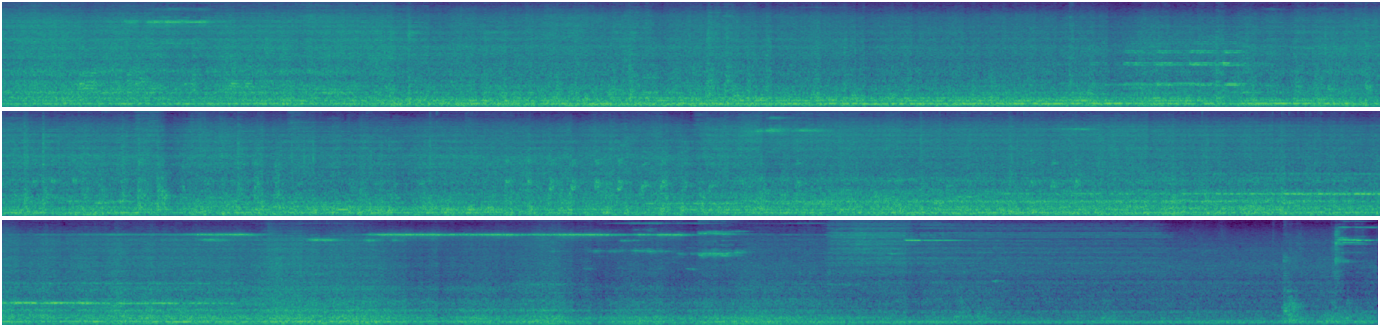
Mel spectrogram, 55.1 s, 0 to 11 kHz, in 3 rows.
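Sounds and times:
diesel train running on rails: 0.0 - 55.0
train wheels squealing: 1.0 - 4.4, 25.1 - 29.6, 32.1 - 33.4, 34.5 - 52.4, 54.5 - 55.0.

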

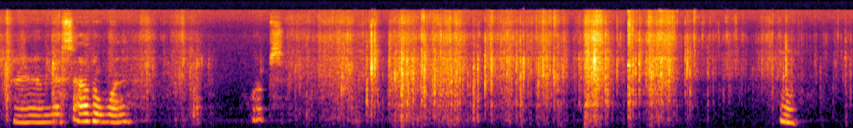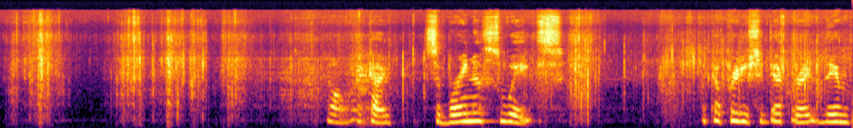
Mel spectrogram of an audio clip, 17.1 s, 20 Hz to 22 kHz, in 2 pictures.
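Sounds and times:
paper and envelope rustling: 0.0 - 2.1, 2.8 - 17.0.

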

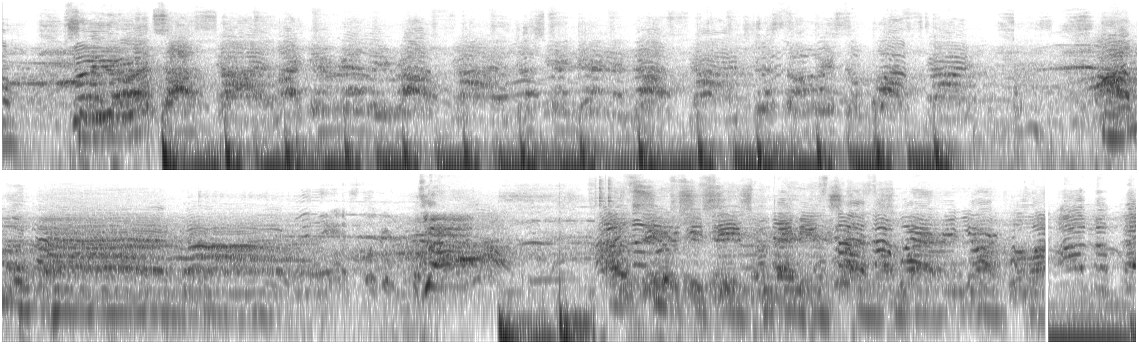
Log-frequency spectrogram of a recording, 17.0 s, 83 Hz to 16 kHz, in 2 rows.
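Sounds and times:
live concert music with heavy bass: 0.0 - 7.9, 8.6 - 17.0
crowd shouting and singing: 0.0 - 17.0.

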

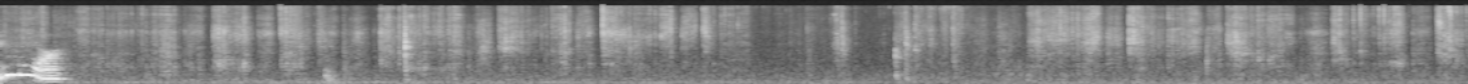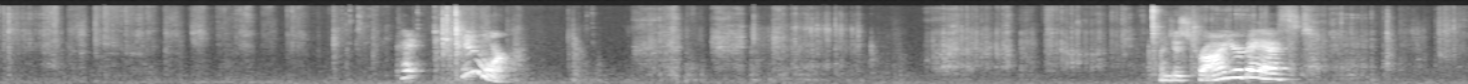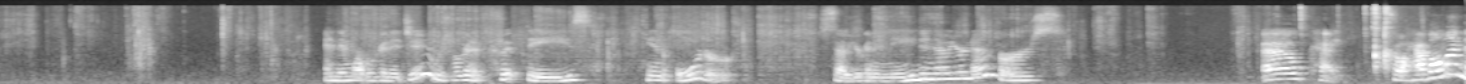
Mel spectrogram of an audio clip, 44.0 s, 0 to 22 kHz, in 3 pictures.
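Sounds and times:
scissors snipping paper: 0.0 - 7.5, 10.3 - 19.8, 24.0 - 41.0
paper rustling: 8.1 - 41.1.

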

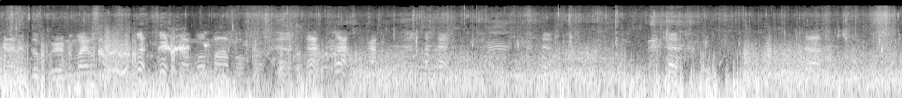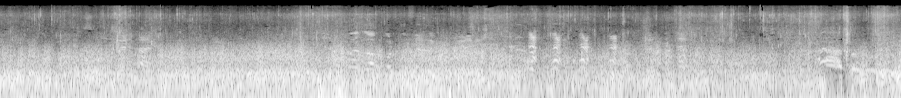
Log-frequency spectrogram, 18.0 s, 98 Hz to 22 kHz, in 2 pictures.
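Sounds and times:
legs wading through water: 0.0 - 18.0
wind buffeting microphone: 0.0 - 18.0.

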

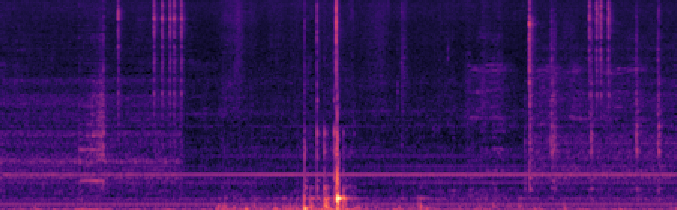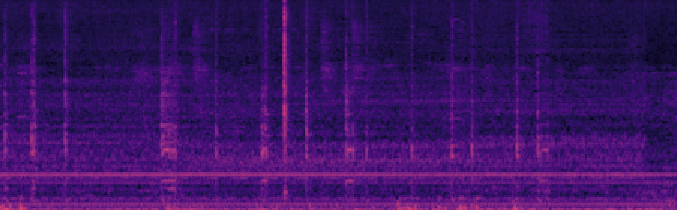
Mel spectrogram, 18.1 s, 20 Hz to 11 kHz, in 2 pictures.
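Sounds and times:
low electrical hum: 0.0 - 18.0
computer mouse clicks: 1.3 - 2.5, 7.8 - 8.2.

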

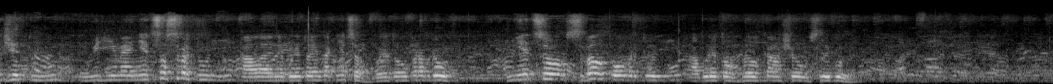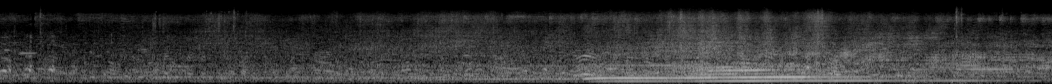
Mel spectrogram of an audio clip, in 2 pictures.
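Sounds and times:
model plane engine droning: 11.4 - 21.0.

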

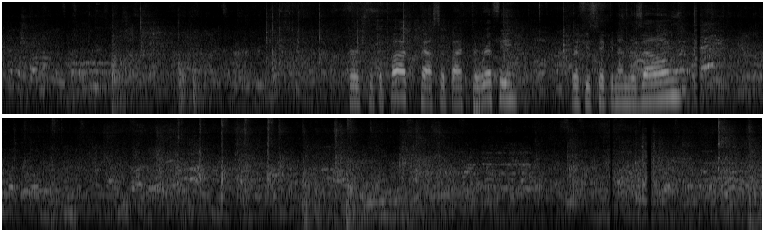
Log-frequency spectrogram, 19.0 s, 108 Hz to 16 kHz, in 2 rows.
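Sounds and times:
spectator chatter echoing: 0.0 - 19.0.

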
